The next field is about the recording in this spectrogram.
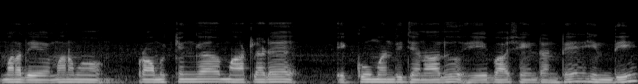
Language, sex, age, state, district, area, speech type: Telugu, male, 18-30, Andhra Pradesh, West Godavari, rural, spontaneous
